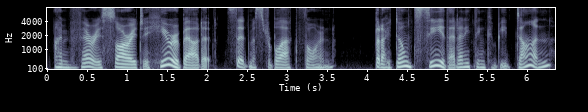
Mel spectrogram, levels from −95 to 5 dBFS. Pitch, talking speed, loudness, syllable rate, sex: 175 Hz, 190 wpm, -20 LUFS, 4.9 syllables/s, female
